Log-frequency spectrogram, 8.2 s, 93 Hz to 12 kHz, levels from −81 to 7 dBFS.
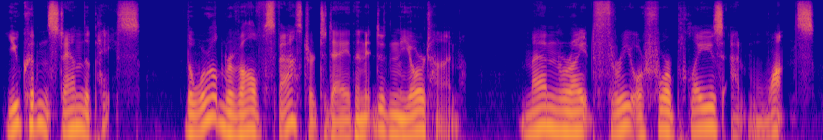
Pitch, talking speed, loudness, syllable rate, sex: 120 Hz, 175 wpm, -21 LUFS, 4.1 syllables/s, male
